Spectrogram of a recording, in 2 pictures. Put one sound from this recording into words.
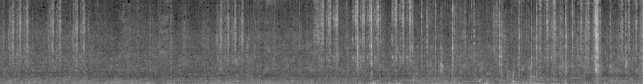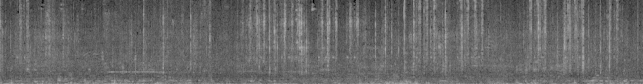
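A large outdoor crowd murmurs and chatters nearby.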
